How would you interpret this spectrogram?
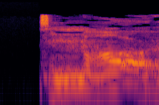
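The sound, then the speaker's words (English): A person lets out a long, drawn-out groan lasting about two seconds, starting with a sharp breathy onset and wavering in pitch as it continues steadily and fairly loud. “Snort, groans the prince, but his eyes stay closed.”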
